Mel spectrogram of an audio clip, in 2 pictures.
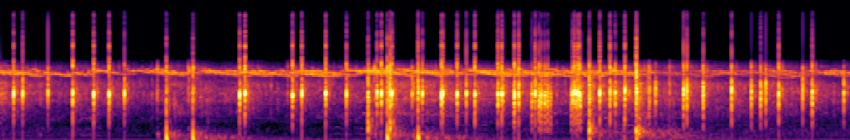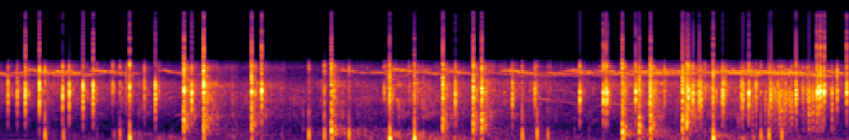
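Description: Fireworks bang and crackle repeatedly outdoors.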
